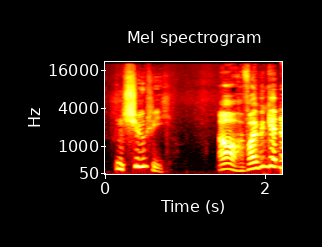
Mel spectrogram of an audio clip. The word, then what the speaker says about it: Ncuti: Apparently Ncuti Gatwa has been pronouncing it incorrectly the whole time. Oh no. And his mum told him off. Oh, there you go. Look. So apparently it's not Ncuti, it's Ncuti.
